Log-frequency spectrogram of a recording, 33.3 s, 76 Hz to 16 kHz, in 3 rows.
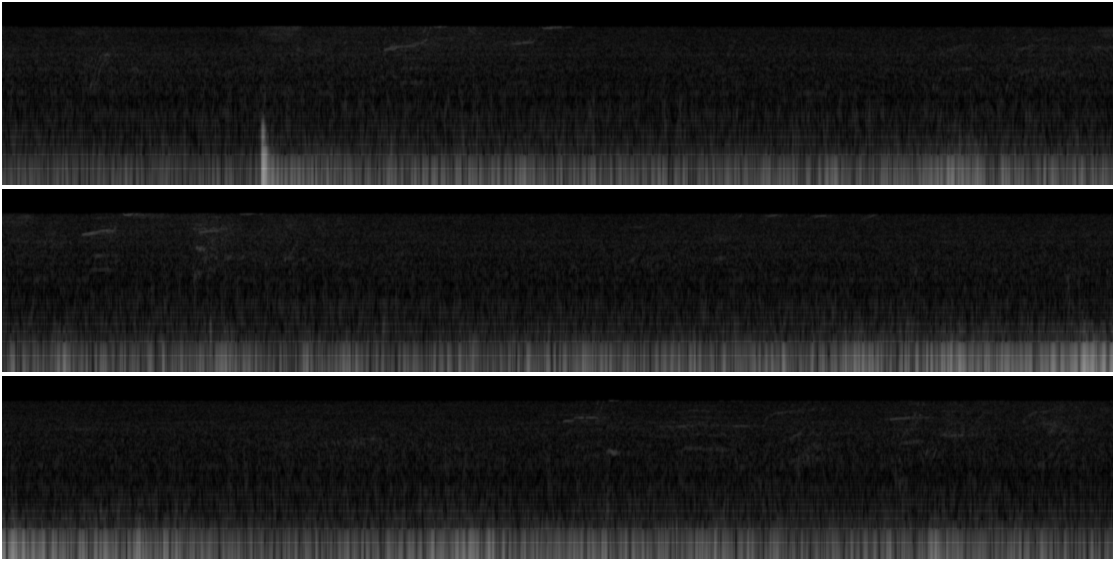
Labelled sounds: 11.8	12.3	killer whale, 1.5 to 5.8 kHz
25.6	26.0	killer whale, 2.0 to 2.6 kHz
28.7	30.4	killer whale, 1.9 to 6.5 kHz

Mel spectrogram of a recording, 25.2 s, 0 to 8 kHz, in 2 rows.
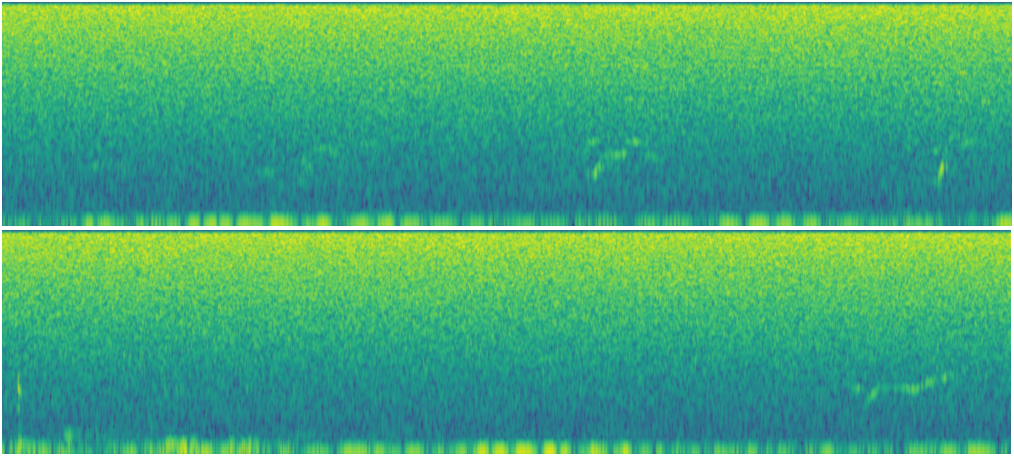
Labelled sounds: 3.9	4.2	humpback whale, 0.83 to 1.1 kHz
7.5	7.8	humpback whale, 0.80 to 0.96 kHz
24.1	24.3	humpback whale, 0.80 to 0.96 kHz

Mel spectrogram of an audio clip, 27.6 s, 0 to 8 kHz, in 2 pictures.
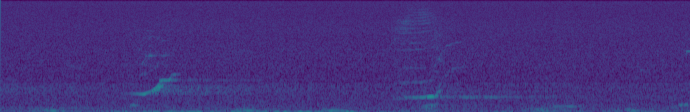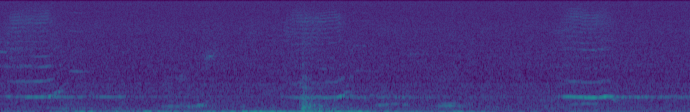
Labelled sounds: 2.9	3.6	humpback whale, 0.80 to 1.8 kHz
8.0	8.7	humpback whale, 3.2 to 4.5 kHz
13.7	14.8	humpback whale, 0.80 to 2.0 kHz
15.2	15.5	humpback whale, 1.1 to 5.6 kHz
17.9	18.1	humpback whale, 1.5 to 1.8 kHz
19.6	20.7	humpback whale, 0.80 to 5.8 kHz
25.2	25.8	humpback whale, 0.80 to 5.4 kHz

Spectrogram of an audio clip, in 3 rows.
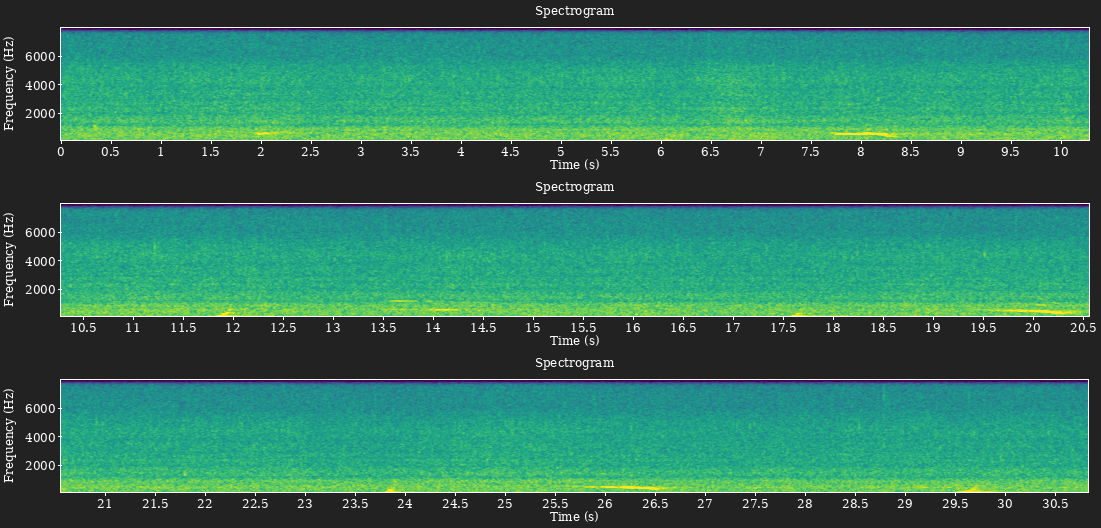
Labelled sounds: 13.6	13.9	humpback whale, 1.1 to 1.2 kHz

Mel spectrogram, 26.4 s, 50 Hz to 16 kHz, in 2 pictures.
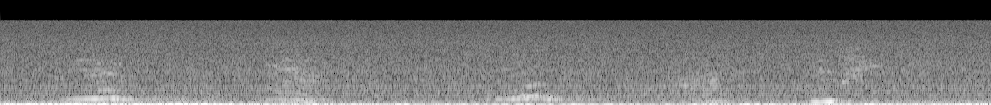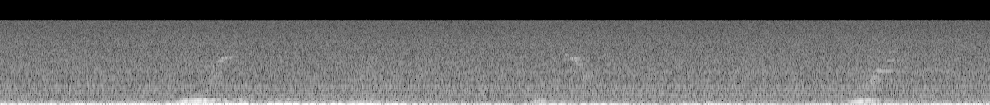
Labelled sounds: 1.0	1.3	humpback whale, 1.8 to 1.9 kHz
3.6	4.2	humpback whale, 0.80 to 1.6 kHz
11.5	11.8	humpback whale, 1.5 to 1.7 kHz
16.1	16.4	humpback whale, 1.7 to 2.1 kHz
24.9	25.1	humpback whale, 1.2 to 1.3 kHz

